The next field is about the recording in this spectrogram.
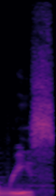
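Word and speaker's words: Rhys: that but who knows it's actually pronounced similarly to the old healer from the first Fire Emblem game who conveniently is also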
